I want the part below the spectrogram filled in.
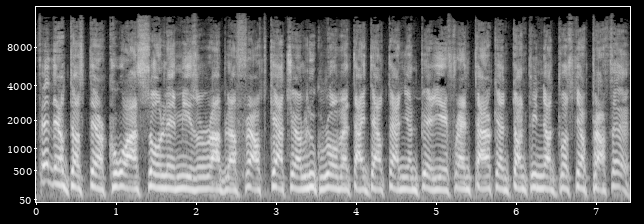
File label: french canadian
